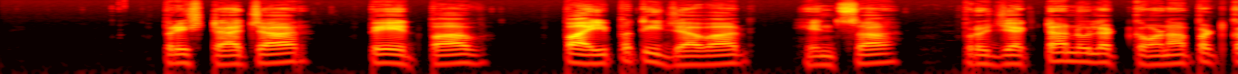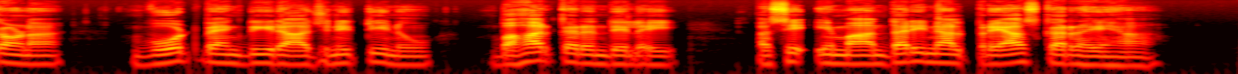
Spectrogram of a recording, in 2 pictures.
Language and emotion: Punjabi, neutral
